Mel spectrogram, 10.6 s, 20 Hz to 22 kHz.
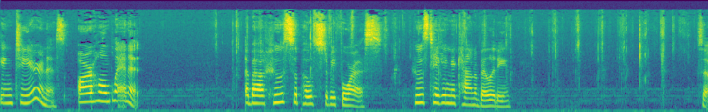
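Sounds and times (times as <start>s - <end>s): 
speech: 0.0s - 2.2s, 3.7s - 7.7s
low steady hum: 0.0s - 10.6s
tarot cards being shuffled: 3.2s - 4.0s, 4.6s - 10.6s.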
